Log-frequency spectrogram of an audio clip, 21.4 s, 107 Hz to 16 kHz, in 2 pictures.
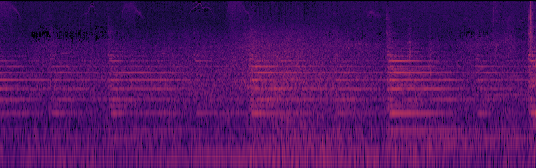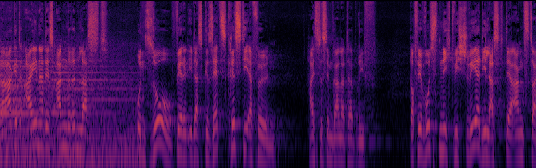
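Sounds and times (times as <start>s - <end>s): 
church bells ringing an alarm: 0.0s - 13.7s
speech: 11.0s - 18.3s, 18.9s - 21.4s.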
